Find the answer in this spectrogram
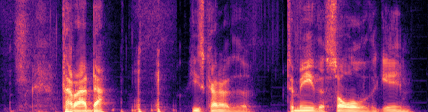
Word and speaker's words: Terada: You pronounced it wrong, but yeah. Yeah, how's it pronounced? Terada.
